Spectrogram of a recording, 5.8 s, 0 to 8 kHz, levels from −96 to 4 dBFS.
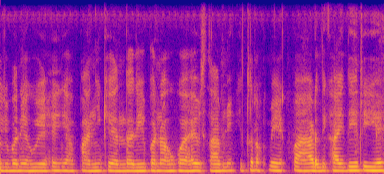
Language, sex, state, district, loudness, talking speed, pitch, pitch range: Chhattisgarhi, male, Chhattisgarh, Jashpur, -15 LUFS, 230 wpm, 165 Hz, 160-170 Hz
